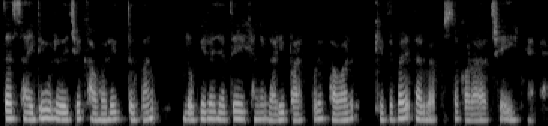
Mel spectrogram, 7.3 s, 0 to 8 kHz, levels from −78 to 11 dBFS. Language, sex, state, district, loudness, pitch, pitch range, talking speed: Bengali, female, West Bengal, Kolkata, -25 LUFS, 170 Hz, 160-180 Hz, 170 wpm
